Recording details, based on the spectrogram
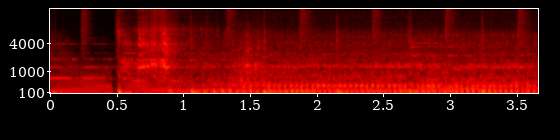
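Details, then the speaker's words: Engine starts on a new battery and immediately runs a fast, busy idle that never drops back; it wants to take off, so the idle may need turning down. Kill switch wiring is loose. "It may need to be adjusted a little. It wants to take off immediately. So I may have to turn the idle down."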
